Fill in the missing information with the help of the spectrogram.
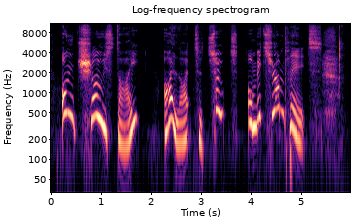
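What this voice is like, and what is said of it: Clumsy Cockney accent with lisp. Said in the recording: “everything's forward, I've got my Cockney accent, my lispies ... That's bad ... that was awful”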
